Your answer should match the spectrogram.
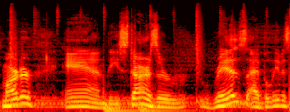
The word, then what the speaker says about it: Riz: hearing directors darius martyr and the stars are rizz i believe is how you say his name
